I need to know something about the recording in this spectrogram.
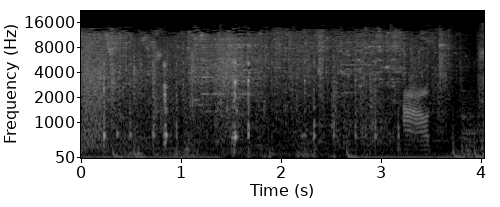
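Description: Cartoon sound effect of broken glass: many small, quiet clinks and tinkles scattered through, like shards settling. A brief warbling tone comes near the end.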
